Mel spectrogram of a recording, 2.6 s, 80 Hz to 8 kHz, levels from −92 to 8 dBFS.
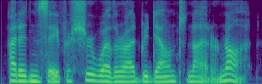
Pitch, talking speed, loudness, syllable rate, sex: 180 Hz, 275 wpm, -17 LUFS, 5.9 syllables/s, female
